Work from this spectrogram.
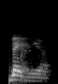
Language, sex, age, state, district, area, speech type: Sanskrit, female, 18-30, Kerala, Kozhikode, rural, conversation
